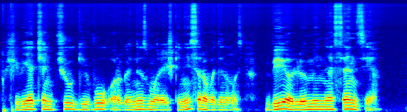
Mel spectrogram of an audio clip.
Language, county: Lithuanian, Kaunas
